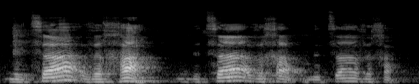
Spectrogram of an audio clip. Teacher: No, not mitzavecha, mitzav-cha. The emphasis remains on the cha.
